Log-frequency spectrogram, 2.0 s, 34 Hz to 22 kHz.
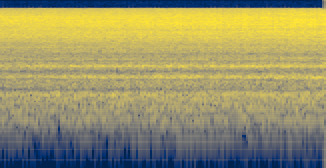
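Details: Model steam boiler restored after more than 20 years in storage, with a doubled regulator spring and a gas-regulator leak sealed with Teflon tape, burns with a steady, even roar and faint whistle, no sputter; flame holding steady.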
